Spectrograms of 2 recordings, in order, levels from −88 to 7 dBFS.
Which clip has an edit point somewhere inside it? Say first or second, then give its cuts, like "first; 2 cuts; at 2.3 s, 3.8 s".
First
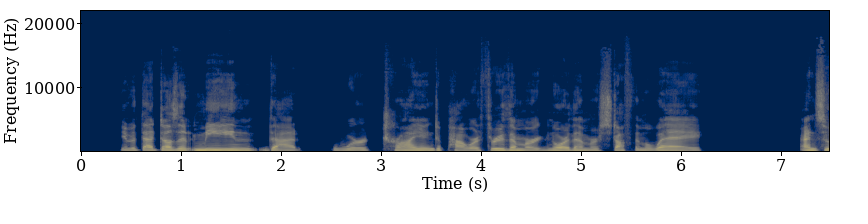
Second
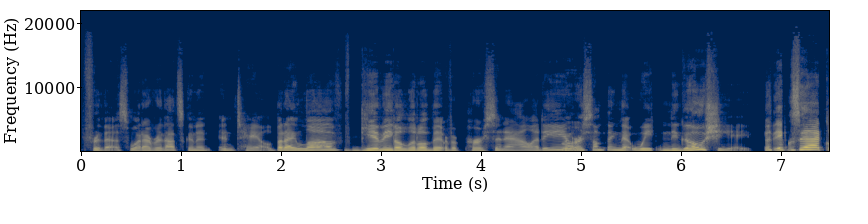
second; 3 cuts; at 3.1 s, 3.6 s, 5.7 s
